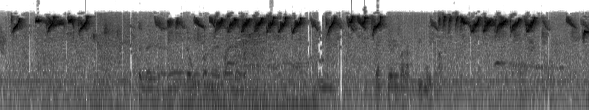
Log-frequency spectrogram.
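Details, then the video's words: Sunbird pouring out fast, high, twittering phrases of short sweeping notes, about four per second, with soft voices murmuring underneath. "Tiếng chim hút mật"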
